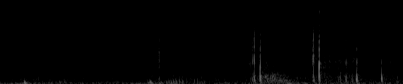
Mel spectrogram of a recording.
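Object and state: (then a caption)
Plastic paddle hairbrush. Long nails scratch and run across the plastic bristles of a black plastic paddle hairbrush held by its handle. Quiet, soft scraping is broken by sharp, dry ticks and flicks that cluster more densely in the second half, each dying away instantly.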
